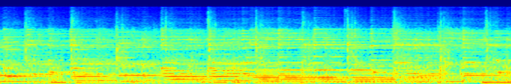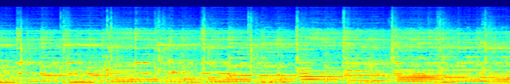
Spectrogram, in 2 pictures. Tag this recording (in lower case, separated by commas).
gospel music, music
